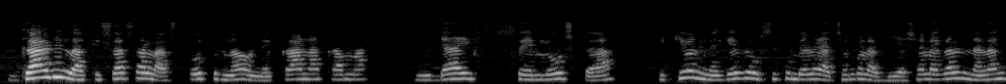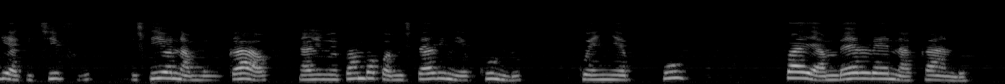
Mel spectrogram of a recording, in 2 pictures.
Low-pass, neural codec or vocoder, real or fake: 7.2 kHz; none; real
